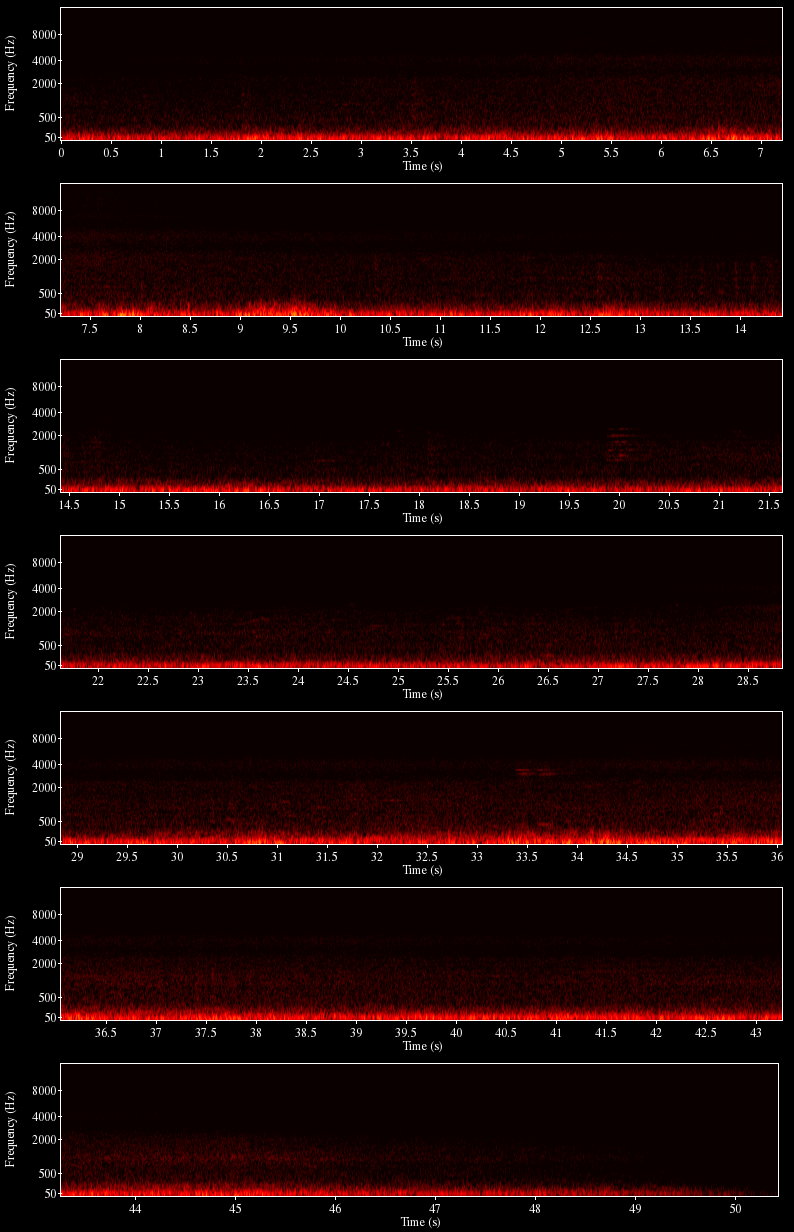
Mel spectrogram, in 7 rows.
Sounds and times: Traffic Sound 0:18.0 - 0:49.8

